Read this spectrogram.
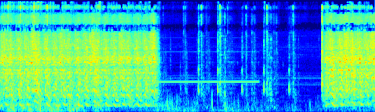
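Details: Barn-find square body Chevy truck: steady fast starter cranking with no firing, even with starter fluid; owner suspects distributor timing is off, maybe too advanced. Cranks but will not start.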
